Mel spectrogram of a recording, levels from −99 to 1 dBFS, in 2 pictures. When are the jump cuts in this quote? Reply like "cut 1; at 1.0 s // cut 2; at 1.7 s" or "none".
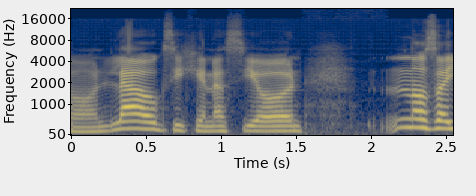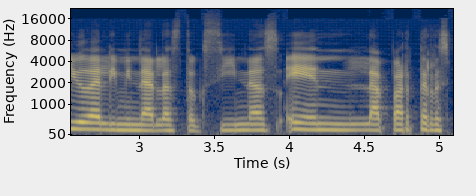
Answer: cut 1; at 4.0 s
